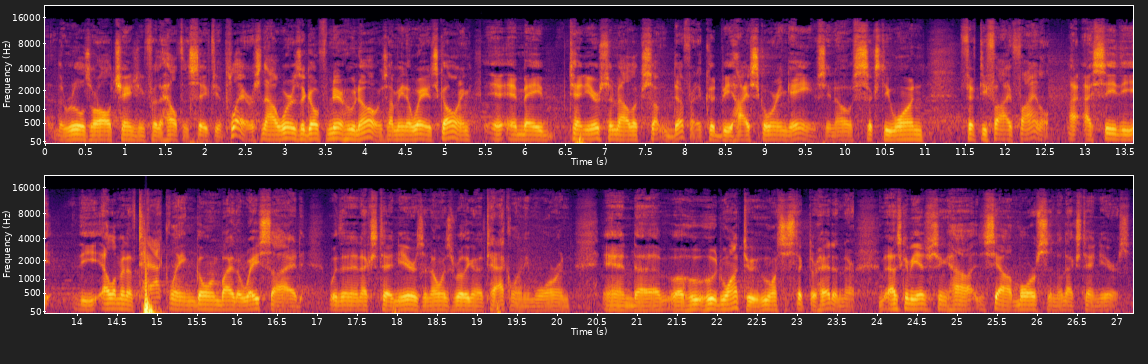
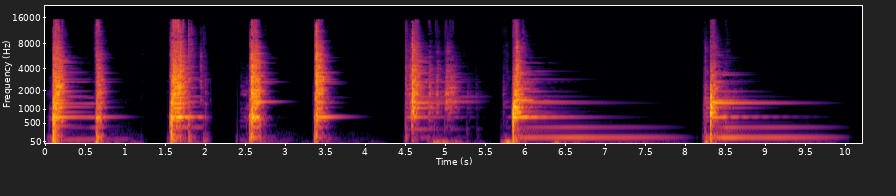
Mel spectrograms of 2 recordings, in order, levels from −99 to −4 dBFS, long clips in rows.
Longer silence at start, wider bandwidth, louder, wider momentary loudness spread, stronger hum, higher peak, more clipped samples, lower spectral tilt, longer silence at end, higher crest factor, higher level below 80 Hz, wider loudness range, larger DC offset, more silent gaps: about the same, 0 s vs 0.1 s; about the same, 16 kHz vs 15.5 kHz; about the same, -19 LUFS vs -21 LUFS; second, 9 LU vs 22 LU; neither; about the same, 0 dBFS vs -2 dBFS; neither; first, -4 dB/octave vs -2 dB/octave; second, 0.05 s vs 1.4 s; about the same, 20 dB vs 24 dB; first, -30 dBFS vs -48 dBFS; second, 3 LU vs 8 LU; neither; second, none vs 1.29-1.52 s, 2.10-2.39 s, 4.30-4.48 s, 5.63-5.69 s, 8.17-8.21 s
